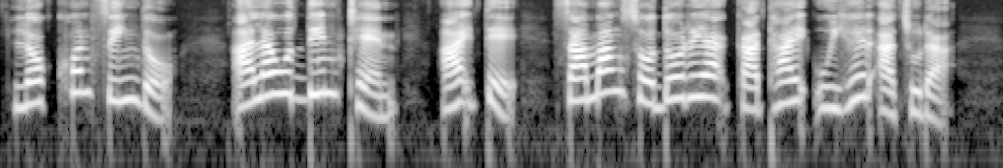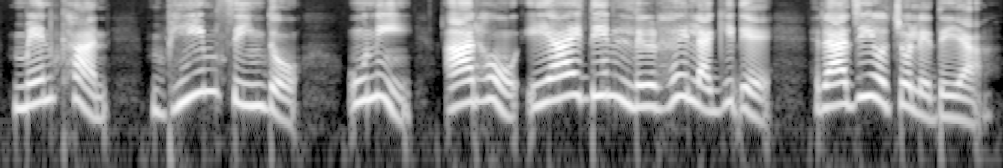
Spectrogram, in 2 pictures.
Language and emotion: Santali, neutral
